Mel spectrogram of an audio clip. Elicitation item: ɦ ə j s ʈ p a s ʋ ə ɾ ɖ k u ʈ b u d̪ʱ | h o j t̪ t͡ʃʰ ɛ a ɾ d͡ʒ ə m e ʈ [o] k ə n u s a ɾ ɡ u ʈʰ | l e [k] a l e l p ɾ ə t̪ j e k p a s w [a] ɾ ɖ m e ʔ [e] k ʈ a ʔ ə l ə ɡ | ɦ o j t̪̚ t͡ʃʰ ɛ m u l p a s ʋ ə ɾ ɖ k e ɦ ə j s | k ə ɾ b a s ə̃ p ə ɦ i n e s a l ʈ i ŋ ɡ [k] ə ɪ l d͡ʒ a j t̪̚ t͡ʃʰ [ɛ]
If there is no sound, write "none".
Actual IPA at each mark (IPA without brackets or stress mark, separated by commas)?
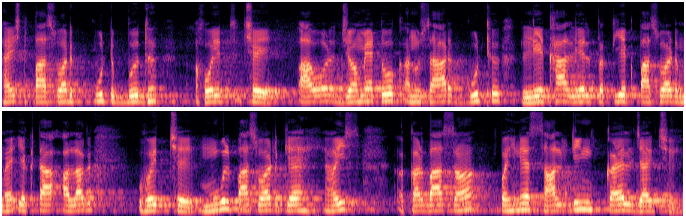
o, kʰ, ə, e, k, ɛ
